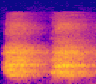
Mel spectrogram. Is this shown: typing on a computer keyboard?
no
